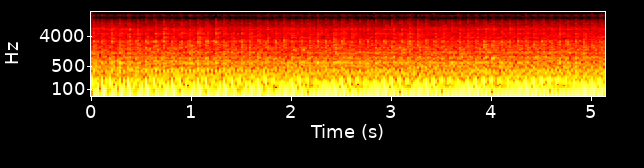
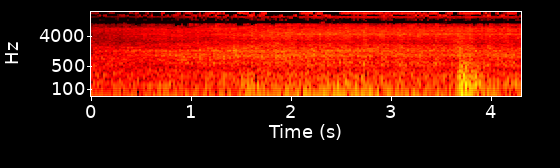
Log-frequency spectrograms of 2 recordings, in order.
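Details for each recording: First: 1972 Chevy C10 being revived, after fixing a fuel hose: steady, even idle with a firm low exhaust beat and no misses or rattles; running much better. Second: 1972 Chevy C10 revived after sitting, rotten holed muffler later found crammed with acorns: engine runs loud and uneven, starving, ragged exhaust note, little flow from tailpipe, one sharp bang near the end; rough running, suspected blocked muffler.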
